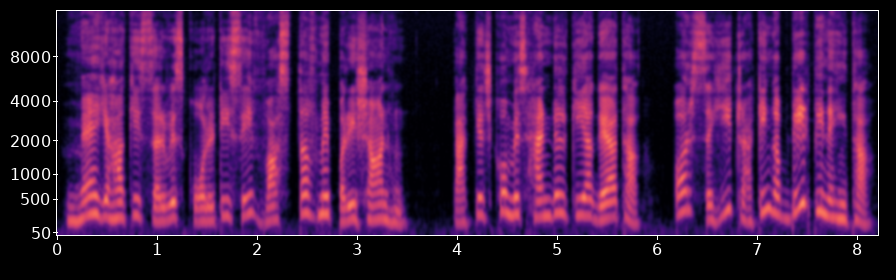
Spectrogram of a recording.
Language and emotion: Hindi, angry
